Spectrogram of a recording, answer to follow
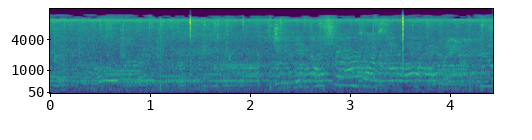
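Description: Hoofbeats of a pony cantering on arena sand, with voices and music going on behind them.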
